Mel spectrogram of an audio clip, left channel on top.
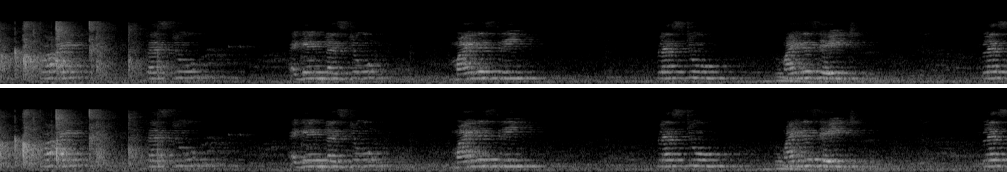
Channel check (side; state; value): both; normal; correlation 0.46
